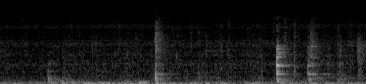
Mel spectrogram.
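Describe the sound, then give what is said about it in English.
Raspberry preserve comes to the boil in a pan, a soft, steady bubbling hiss broken by a few brief louder pops and clinks. “Yeah, so it's coming to the boil. It's cooking nicely. It looks like it's starting to thicken actually”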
